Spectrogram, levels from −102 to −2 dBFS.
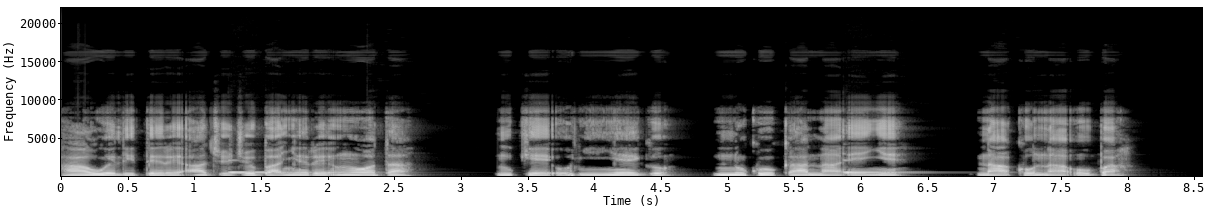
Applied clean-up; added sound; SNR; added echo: classical method log-MMSE.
